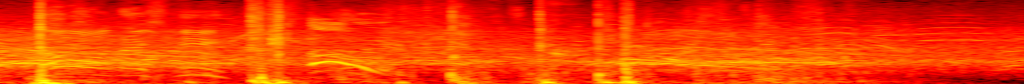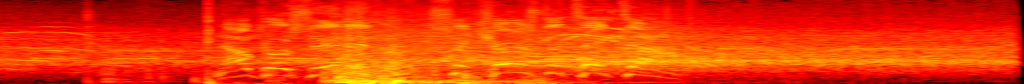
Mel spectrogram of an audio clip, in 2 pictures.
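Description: A crowd roars and cheers.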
